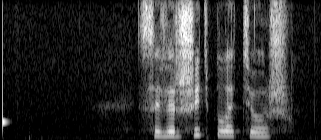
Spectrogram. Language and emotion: Russian, neutral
